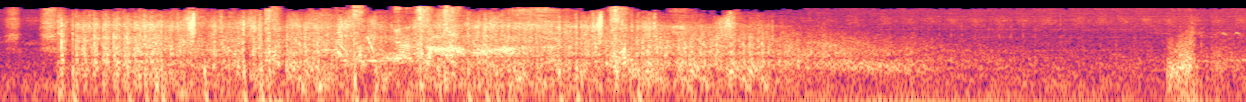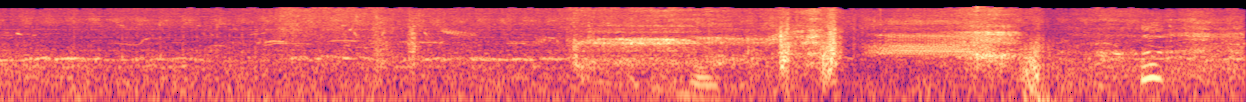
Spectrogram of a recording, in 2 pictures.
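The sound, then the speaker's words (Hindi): Gunfire in rapid, dense bursts crackles loudly through the first few seconds, then thins to scattered single shots with pauses between them. “अरे इन पर गोलियों का असर क्यों नहीं हो रहा है? सामने निशाना लगाओ। फायर करो।”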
